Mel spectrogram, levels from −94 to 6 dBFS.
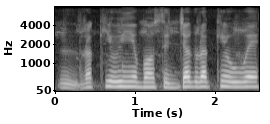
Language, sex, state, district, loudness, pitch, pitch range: Hindi, male, Jharkhand, Sahebganj, -17 LUFS, 170 Hz, 155-175 Hz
